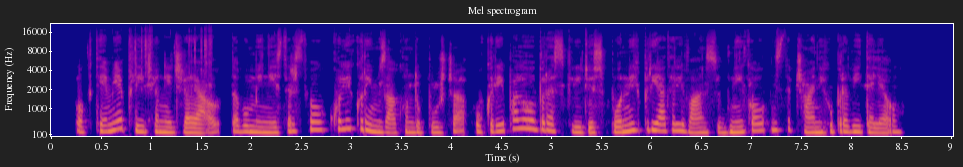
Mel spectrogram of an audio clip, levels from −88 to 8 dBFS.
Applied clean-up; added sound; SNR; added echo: neural mask model Resemble Enhance denoiser.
